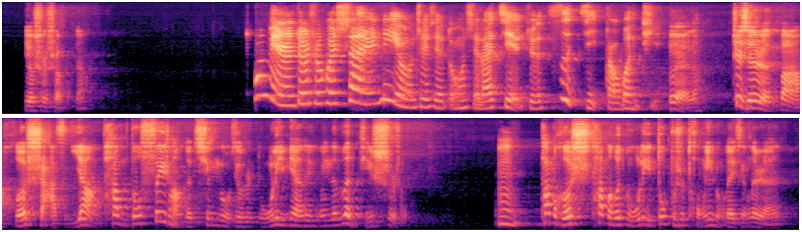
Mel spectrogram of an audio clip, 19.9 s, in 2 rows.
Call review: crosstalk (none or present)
none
